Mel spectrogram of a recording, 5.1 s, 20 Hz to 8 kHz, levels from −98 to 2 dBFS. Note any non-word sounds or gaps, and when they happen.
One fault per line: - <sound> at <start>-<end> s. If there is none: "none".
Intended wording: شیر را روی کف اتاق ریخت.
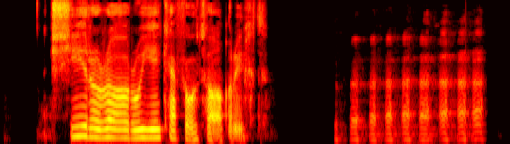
- laugh at 3.3-4.9 s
